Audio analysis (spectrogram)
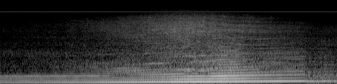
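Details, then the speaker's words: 2007 Honda CBR600RR, recently bought, drive-by exhaust demo; smooth, even exhaust tone swelling on approach and dropping in pitch as it passes, clean and steady, healthy. "but yeah I'm just going to do a quick drive by so you can hear the exhaust [Music]"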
